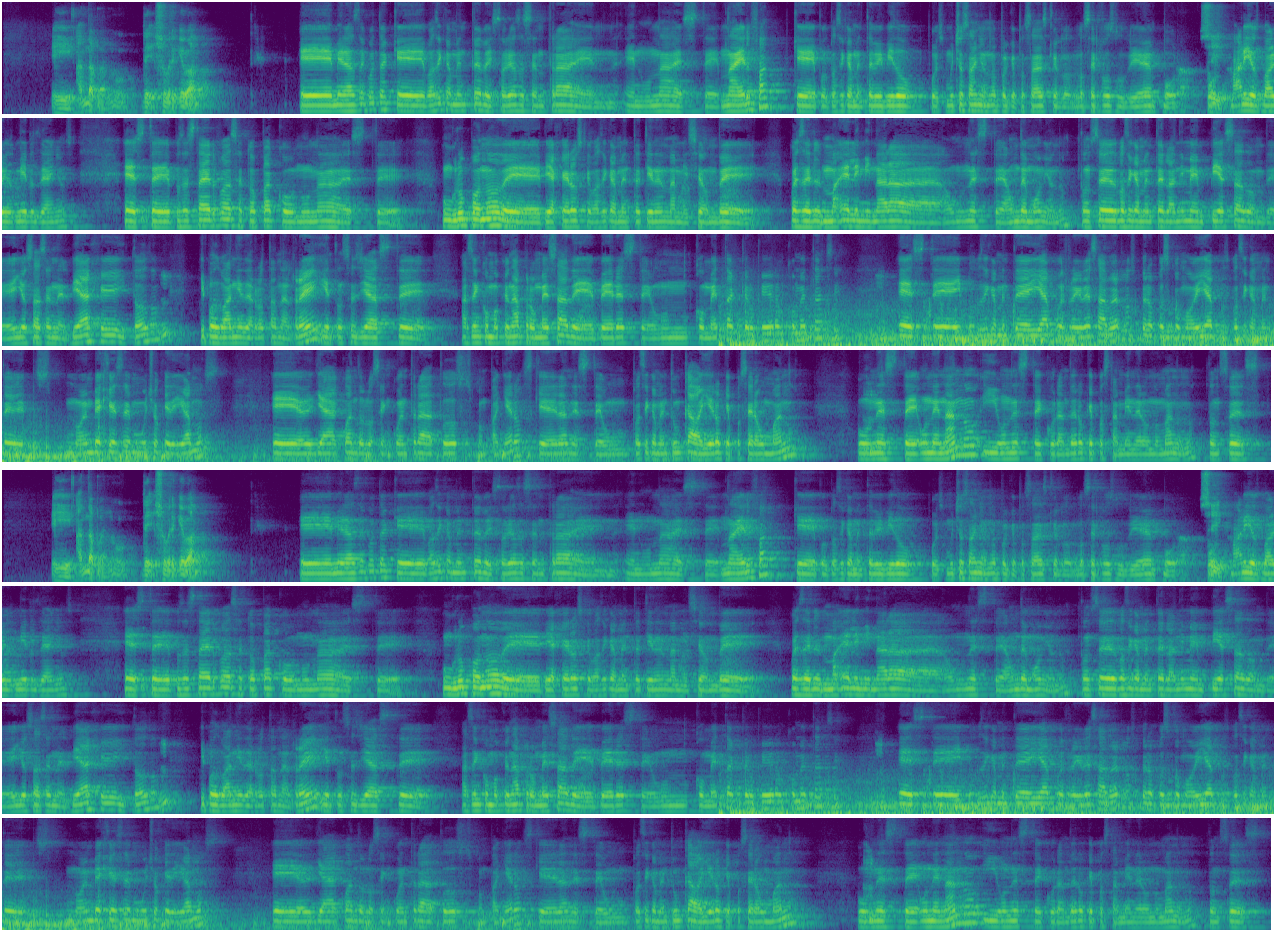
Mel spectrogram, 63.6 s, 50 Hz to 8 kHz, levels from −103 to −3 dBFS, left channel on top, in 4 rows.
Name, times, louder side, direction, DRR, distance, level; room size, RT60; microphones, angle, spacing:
voice 1, 0.6-2.5 15.0-15.2 33.7-33.9 42.7-42.8 58.5-58.6, right 1 dB, 20° right, 7 dB, 1.8 m, -30 dB
voice 2, 3.7-9.6 9.9-16.7 17.1-20.9 21.4-25.3 25.8-33.8 34.3-37.1 37.5-42.3 43.0-50.4 51.1-57.7 58.4-63.4, left 3 dB, 50° left, 9 dB, 1.7 m, -28 dB
sound 1, 40.7-56.5, left 2 dB, 75° left, 1.0 m, -33 dB
23.0 x 21.5 x 5.3 m, 0.73 s
head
